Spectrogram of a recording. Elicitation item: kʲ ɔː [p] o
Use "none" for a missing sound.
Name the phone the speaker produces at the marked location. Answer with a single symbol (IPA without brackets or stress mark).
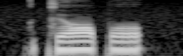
p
